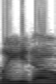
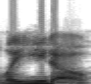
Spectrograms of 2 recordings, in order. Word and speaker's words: leído: This is to maintain pronunciation. We don't want it to say trido or leido or oído. We want traído, leído, oído. So we do have an accent on the I.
